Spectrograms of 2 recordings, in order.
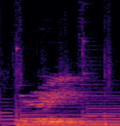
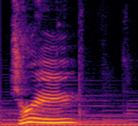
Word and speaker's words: three: Cuando pronunciamos tree, me están diciendo árbol. Cero, one, two, uno, dos, árbol. ¿Cómo se pronuncia el tres en inglés? Se pronuncia con una Z.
